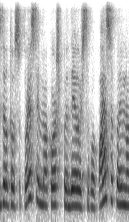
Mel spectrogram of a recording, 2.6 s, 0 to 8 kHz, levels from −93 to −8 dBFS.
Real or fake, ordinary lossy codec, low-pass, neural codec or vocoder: fake; Opus, 16 kbps; 7.2 kHz; codec, 16 kHz in and 24 kHz out, 0.6 kbps, FocalCodec, streaming, 2048 codes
